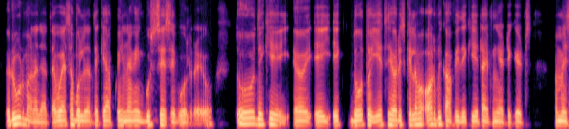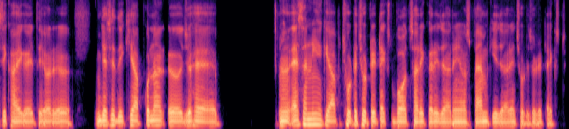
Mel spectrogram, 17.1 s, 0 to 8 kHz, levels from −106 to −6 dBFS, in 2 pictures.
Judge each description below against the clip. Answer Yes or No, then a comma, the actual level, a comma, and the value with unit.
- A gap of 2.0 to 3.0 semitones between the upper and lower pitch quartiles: Yes, average, 2.7 semitones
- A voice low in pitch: Yes, low, 105 Hz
